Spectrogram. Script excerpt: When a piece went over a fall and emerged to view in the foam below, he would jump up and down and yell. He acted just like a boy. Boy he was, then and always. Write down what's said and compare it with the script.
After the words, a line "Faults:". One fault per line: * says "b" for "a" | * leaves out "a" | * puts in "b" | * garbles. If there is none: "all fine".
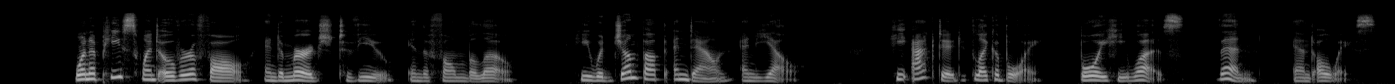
When a piece went over a fall and emerged to view in the foam below, he would jump up and down and yell. He acted like a boy. Boy he was, then and always.
Faults:
* leaves out "just"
